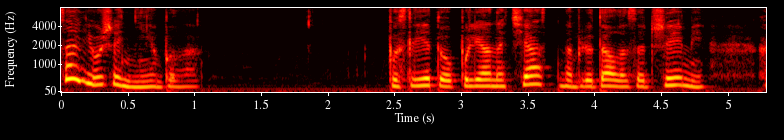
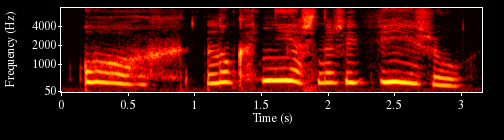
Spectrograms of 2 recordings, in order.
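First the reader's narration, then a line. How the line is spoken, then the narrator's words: Breathless exhale. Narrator (Russian): выдохнула Пуляна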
